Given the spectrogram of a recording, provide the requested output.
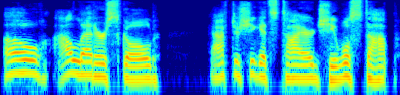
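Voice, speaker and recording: Man as a cocky high-voiced mischievous boy. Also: unhurried, no echo. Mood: brash, dismissive. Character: brash, carefree schoolboy tempter, eager for mischief. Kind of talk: storybook character voice.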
